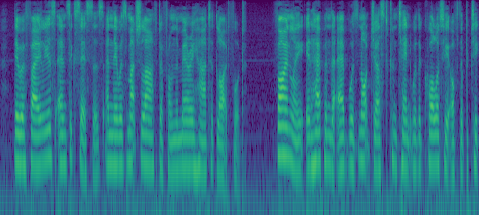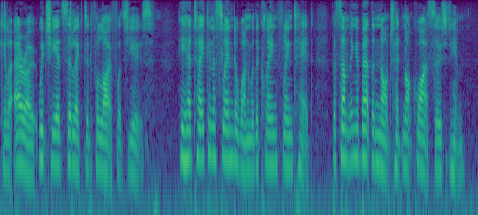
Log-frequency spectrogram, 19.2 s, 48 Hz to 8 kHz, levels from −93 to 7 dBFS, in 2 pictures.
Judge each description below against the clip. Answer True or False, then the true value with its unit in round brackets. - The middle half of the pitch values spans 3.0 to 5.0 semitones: False (2.6 semitones)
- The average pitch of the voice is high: False (155 Hz)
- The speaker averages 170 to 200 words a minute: True (185 wpm)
